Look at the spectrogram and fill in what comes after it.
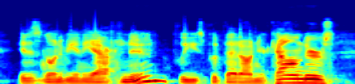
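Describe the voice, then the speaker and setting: Lively intonation runs through this voice with an American accent. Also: man. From Texas. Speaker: high school teacher. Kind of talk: recorded presentation to parents.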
